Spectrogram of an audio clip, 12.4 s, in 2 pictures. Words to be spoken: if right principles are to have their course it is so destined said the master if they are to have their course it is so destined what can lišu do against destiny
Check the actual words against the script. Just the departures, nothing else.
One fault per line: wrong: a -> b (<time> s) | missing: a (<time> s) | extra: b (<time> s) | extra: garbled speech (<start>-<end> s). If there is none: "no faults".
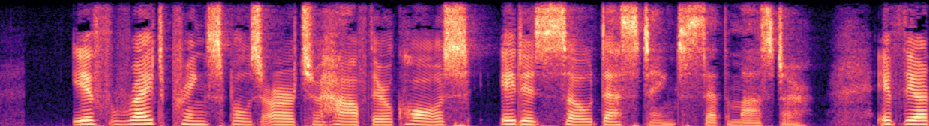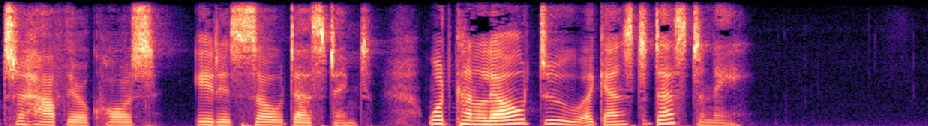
no faults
